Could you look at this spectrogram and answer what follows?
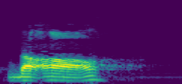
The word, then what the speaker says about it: Baal: The followers of Baal, often referred to by some preachers as Baal, it's actually Baal. You know, if you're going to talk about an idol, you ought to at least pronounce his name right.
